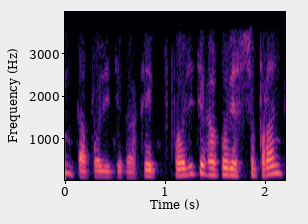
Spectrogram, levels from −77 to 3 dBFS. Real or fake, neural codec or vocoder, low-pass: real; none; 3.6 kHz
